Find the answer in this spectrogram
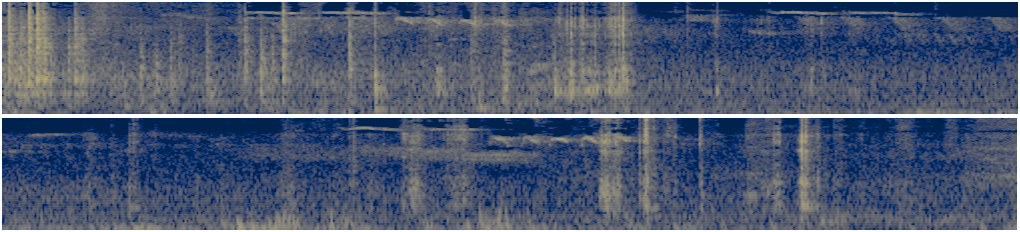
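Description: Scattered knocks, taps and scrapes of handling as a wooden bird box is held up and shifted against a brick wall from a stepladder, with faint birds chirping in the background.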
